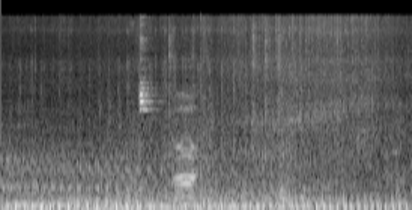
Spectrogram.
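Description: A tuktuk tricycle engine putters and revs unevenly nearby, throttle rising and falling with a brief high squeal, while people talk over it.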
